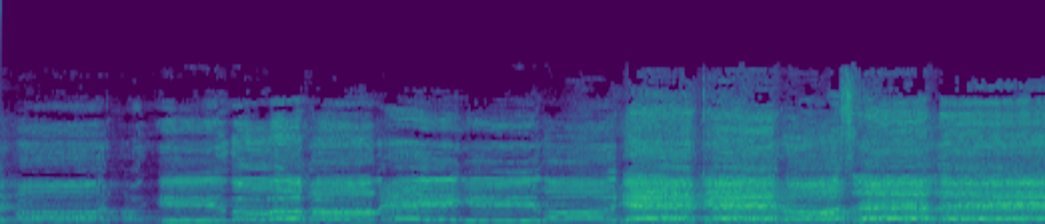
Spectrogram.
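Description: Ukrainian folk vocal ensemble singing a koliadka (Christmas carol) unaccompanied in several voice parts, holding long notes that step from pitch to pitch. About six seconds in, the singing grows louder and fuller.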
